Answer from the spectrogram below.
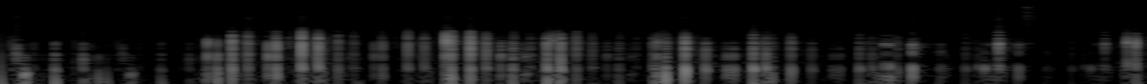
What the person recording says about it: tapping and lightly scratching a cork with the echo effect in full power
